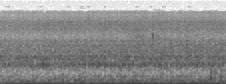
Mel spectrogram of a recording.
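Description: A steady low rumble with a faint steady tone above it, nothing sudden standing out.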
